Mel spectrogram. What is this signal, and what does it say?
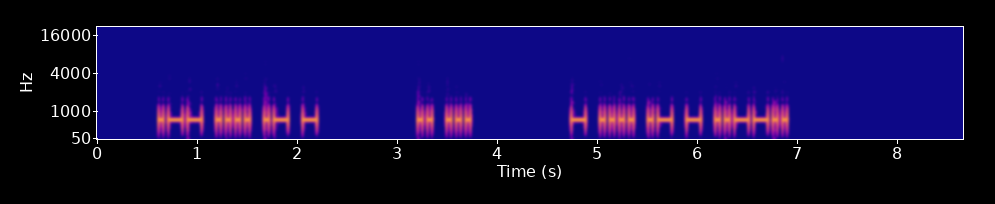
Morse code, heard as a keyed tone, about 25 wpm, 700 Hz. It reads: WHAT IS THAT?
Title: 3x Word-Spacing - Sentences from Top 100 Words - 25wpm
